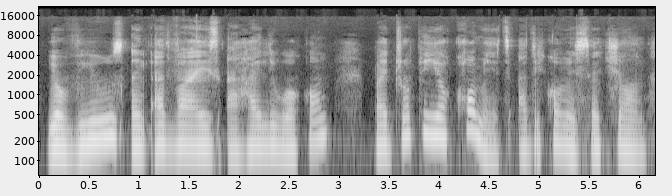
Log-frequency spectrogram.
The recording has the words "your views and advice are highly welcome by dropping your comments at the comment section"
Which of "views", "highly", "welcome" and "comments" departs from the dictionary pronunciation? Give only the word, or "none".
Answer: comments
